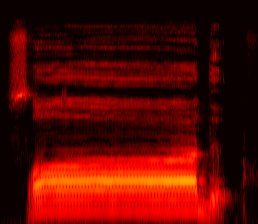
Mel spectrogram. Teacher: صاد کو موٹا بھی کریں گے، سیٹی کی آواز بھی نکالیں گے اور اس کو 4 یا 5 الف کے برابر لمبا بھی کریں گے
